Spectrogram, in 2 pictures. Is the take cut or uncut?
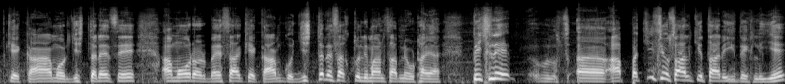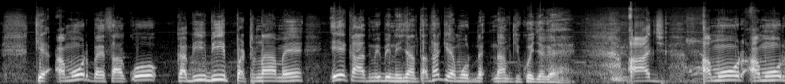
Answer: uncut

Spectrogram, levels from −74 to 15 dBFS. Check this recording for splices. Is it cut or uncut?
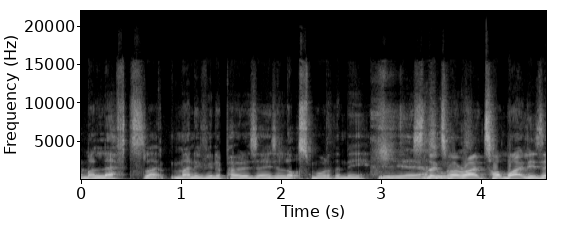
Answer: cut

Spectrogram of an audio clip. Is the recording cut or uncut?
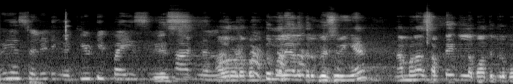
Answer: uncut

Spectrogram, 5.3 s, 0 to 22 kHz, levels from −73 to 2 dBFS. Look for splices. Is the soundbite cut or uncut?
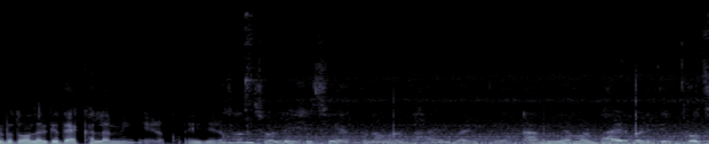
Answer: cut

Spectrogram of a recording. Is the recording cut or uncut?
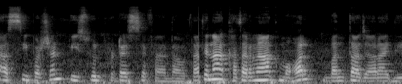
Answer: cut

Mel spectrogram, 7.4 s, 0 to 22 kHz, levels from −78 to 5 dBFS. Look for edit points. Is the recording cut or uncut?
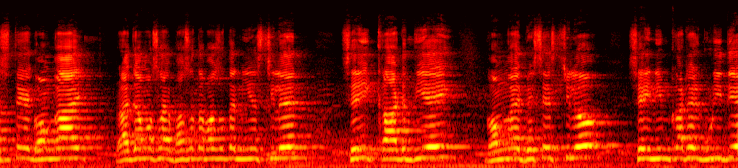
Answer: uncut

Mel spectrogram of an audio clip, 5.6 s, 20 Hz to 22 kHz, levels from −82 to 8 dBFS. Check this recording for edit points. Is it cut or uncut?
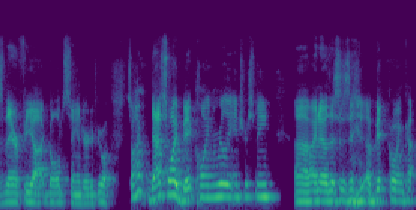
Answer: uncut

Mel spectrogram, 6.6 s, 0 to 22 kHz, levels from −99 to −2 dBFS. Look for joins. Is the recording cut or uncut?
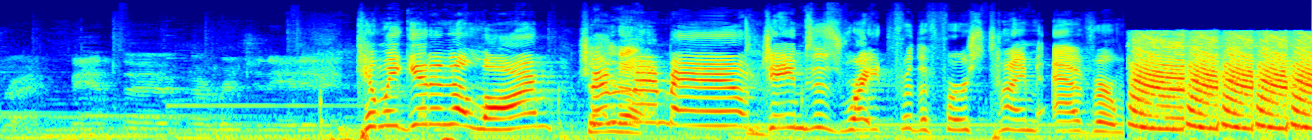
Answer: uncut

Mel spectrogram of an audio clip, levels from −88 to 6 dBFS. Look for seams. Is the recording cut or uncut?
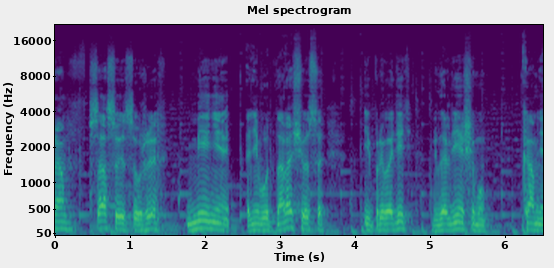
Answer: uncut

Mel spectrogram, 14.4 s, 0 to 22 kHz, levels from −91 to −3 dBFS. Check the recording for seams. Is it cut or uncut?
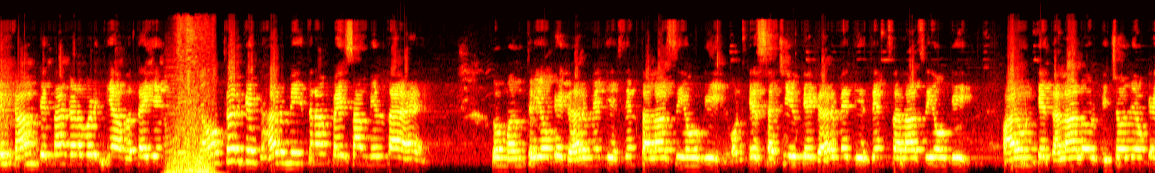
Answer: cut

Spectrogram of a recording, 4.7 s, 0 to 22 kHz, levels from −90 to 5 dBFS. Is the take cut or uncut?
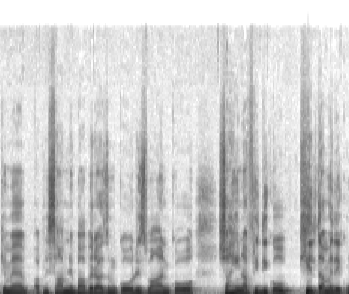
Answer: uncut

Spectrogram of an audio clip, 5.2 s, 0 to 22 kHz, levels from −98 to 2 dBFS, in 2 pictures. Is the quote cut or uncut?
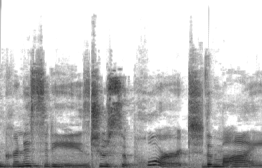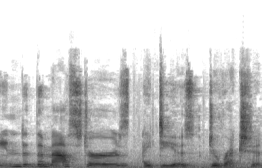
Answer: cut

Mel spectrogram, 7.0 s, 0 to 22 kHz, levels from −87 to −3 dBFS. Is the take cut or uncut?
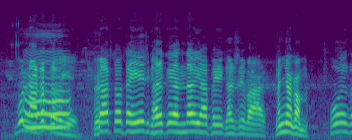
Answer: cut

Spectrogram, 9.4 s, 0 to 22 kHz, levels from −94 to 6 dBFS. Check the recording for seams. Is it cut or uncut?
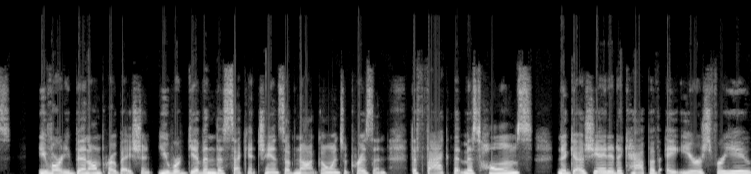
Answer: uncut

